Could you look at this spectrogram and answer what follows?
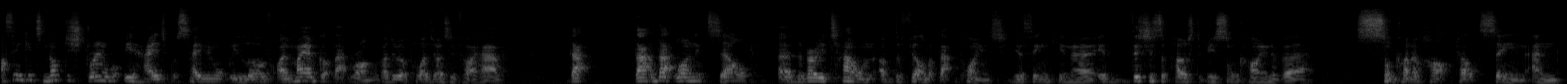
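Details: Adult man who says he stammers; repeated words in this stretch; stuttering.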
